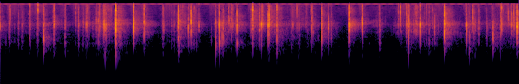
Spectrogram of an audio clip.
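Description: A small blue printed package wrapped in plastic film is squeezed and crinkled in both hands. It gives a dense run of bright, crackling snaps and rustles with no low end, each crackle dying away almost instantly.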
